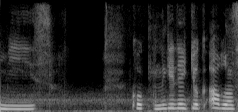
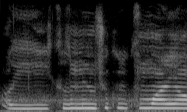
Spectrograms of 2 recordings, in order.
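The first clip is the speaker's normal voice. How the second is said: normal talking voice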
